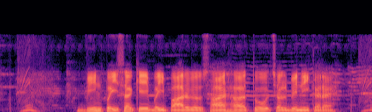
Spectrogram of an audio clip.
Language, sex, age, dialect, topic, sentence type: Chhattisgarhi, male, 18-24, Western/Budati/Khatahi, banking, statement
